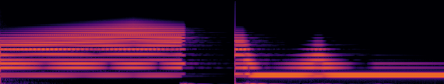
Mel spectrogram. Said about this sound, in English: Throw some reverb on there.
